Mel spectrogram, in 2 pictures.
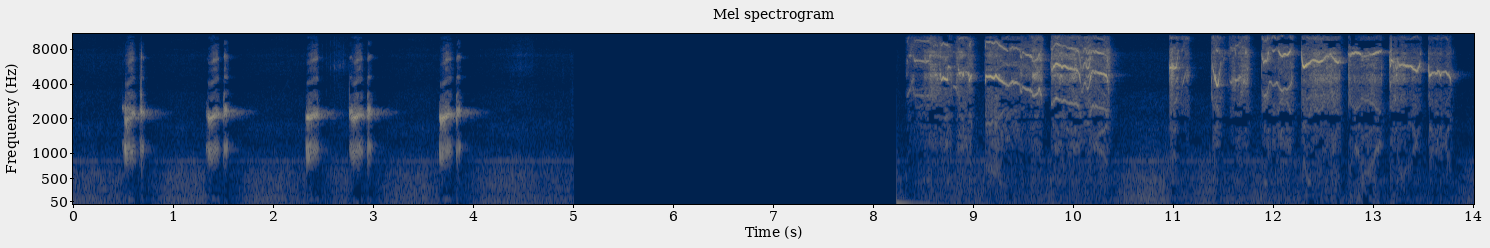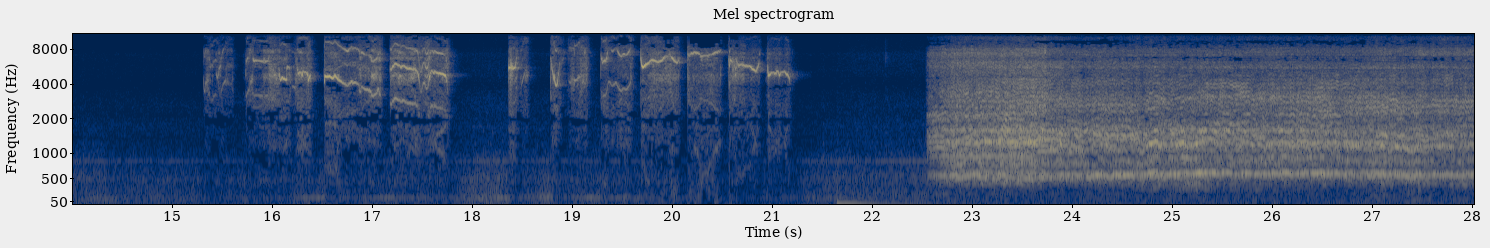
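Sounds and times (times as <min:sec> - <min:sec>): mouse squeaking: 0:08.3 - 0:10.4, 0:11.0 - 0:13.8, 0:15.3 - 0:17.8, 0:18.4 - 0:21.2.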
